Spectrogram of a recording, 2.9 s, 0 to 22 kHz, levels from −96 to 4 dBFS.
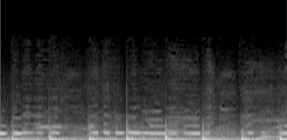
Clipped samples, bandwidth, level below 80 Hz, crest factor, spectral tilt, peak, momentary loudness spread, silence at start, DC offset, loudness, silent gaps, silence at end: under 0.1%; 5.4 kHz; -32 dBFS; 18 dB; -9.5 dB/octave; -4 dBFS; 3 LU; 0 s; under 0.1%; -24 LUFS; none; 0 s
